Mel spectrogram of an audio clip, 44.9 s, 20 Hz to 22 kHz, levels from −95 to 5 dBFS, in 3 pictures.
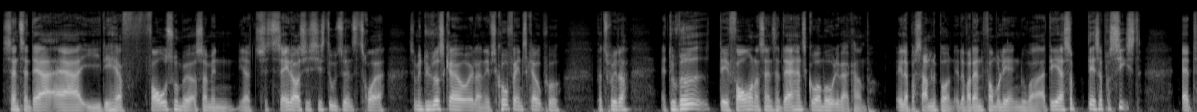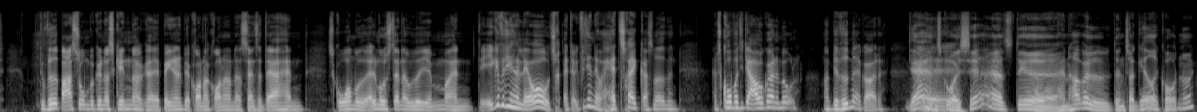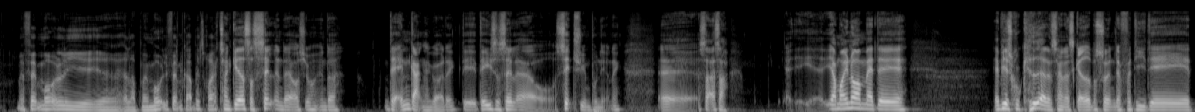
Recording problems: none

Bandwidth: 14 kHz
